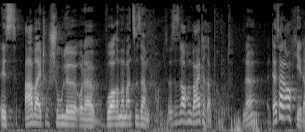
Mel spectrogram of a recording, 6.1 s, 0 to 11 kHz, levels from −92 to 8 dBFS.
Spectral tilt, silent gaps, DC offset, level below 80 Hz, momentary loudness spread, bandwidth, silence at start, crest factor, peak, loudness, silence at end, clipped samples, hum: -4.5 dB/octave; none; 0.2%; -52 dBFS; 16 LU; 10.5 kHz; 0 s; 20 dB; -8 dBFS; -27 LUFS; 0 s; under 0.1%; none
